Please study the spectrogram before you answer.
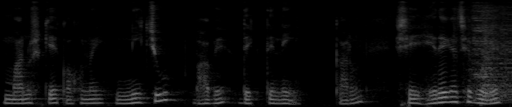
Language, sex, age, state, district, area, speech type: Bengali, male, 60+, West Bengal, Paschim Bardhaman, urban, spontaneous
